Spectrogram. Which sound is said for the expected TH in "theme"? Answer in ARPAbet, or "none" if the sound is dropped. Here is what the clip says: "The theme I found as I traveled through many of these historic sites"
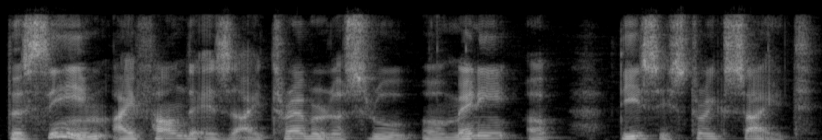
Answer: S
